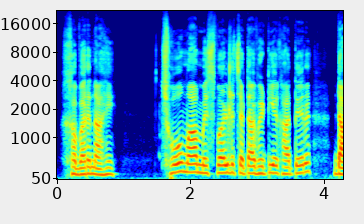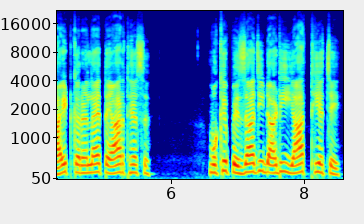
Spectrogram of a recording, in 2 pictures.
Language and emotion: Sindhi, sad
